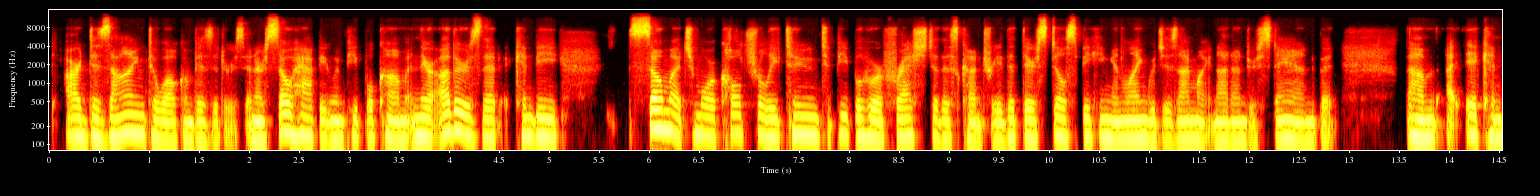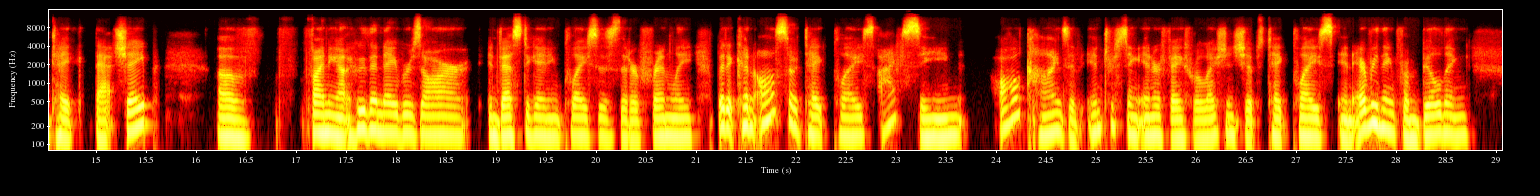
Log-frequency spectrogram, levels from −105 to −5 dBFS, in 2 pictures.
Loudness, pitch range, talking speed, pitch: -23 LUFS, 125-150 Hz, 165 wpm, 135 Hz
